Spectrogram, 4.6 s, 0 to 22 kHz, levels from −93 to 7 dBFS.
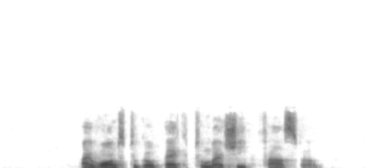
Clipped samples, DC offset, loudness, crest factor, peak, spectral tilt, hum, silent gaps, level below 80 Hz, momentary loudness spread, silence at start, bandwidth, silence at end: under 0.1%; under 0.1%; -30 LUFS; 22 dB; -10 dBFS; -5.5 dB/octave; none; none; -64 dBFS; 11 LU; 1 s; 7.8 kHz; 0.6 s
